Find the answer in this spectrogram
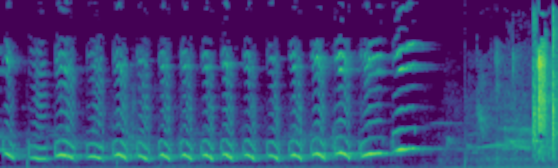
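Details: White-rumped shama in fighting song meant to excite other shamas: about fourteen identical rising-then-falling whistled notes repeated rapidly and evenly, then a long upward-sliding whistle and a burst of harsh noise.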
